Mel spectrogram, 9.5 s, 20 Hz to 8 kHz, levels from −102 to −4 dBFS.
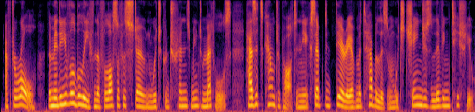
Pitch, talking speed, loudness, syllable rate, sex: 185 Hz, 165 wpm, -20 LUFS, 5.5 syllables/s, female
